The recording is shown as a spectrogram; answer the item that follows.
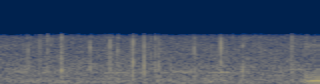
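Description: Tropical-storm rain coming down: a steady hiss with many sharp, scattered ticks of drops striking.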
